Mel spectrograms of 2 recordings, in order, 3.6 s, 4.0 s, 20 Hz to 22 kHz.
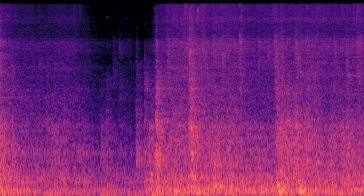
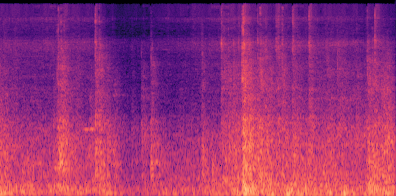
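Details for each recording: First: Garage door after greasing all moving parts and lubing with WD-40 silicone, cycled once or twice: soft, low rolling hum with only faint rattles. It now runs quiet and smooth. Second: Garage door with a 2005 AC chain-driven opener, after replacing hard plastic rollers with closed-bearing nylon rollers but before greasing: continuous rattling rumble during travel, then clunks as it stops. It is somewhat quieter with less track noise, but still noisy.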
